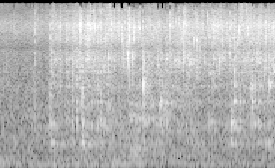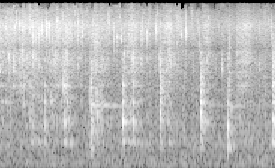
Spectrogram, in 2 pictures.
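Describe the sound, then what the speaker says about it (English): Cumin (geera) and fenugreek (methi) seeds fry in warm oil for a curry chicken, giving a steady close sizzle with scattered crackles and pops and light stirring clicks, with no talking. "Once your oil is warm, add in your Geera seeds and methi or fenugreek seeds."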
